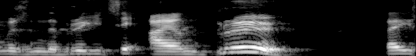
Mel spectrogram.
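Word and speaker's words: Irn-Bru: said right so right this is pronounced i am brew right not iron brew because any english people i speak to are like are you drinking some iron brew no it's no iron brew it's i am no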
